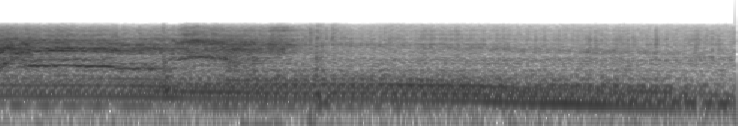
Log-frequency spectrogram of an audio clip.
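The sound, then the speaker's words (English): Car tires screech loudly in a long, wavering skid for about two seconds as a car tries to squeeze between a trailer in front and an oncoming truck, then give way to a heavy, grinding rumble that slowly fades. No voices are heard. “The trailer in front of him. And the oncoming truck. Van Hook's trying to squeeze through. Pull up. Pull up, or we'll...”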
